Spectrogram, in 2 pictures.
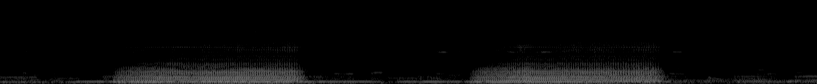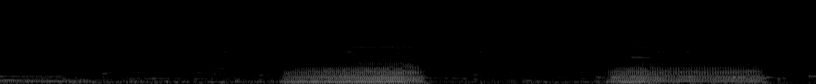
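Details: A sleeping French Bulldog snores loudly. Long, rough, droning breaths of about two seconds each come roughly every three to four seconds. They are rich and buzzy, with quieter gaps between them.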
